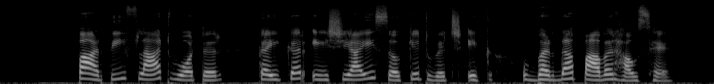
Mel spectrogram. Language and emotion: Punjabi, neutral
